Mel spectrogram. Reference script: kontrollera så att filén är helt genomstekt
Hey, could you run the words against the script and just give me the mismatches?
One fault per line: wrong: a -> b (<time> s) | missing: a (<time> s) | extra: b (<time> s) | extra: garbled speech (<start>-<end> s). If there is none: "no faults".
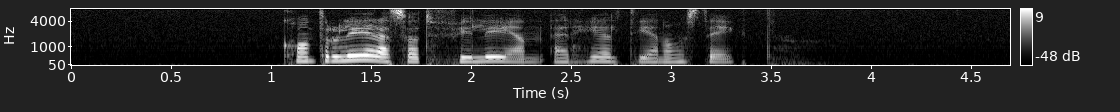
no faults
